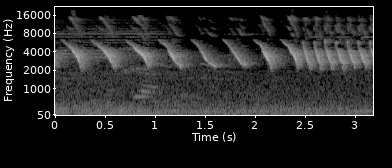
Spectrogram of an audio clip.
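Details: Canary of the AF type singing a fast, dense song used to coax lazy canaries into song; clear falling whistled slurs, about three per second, ending in a quicker run of rapid notes.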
